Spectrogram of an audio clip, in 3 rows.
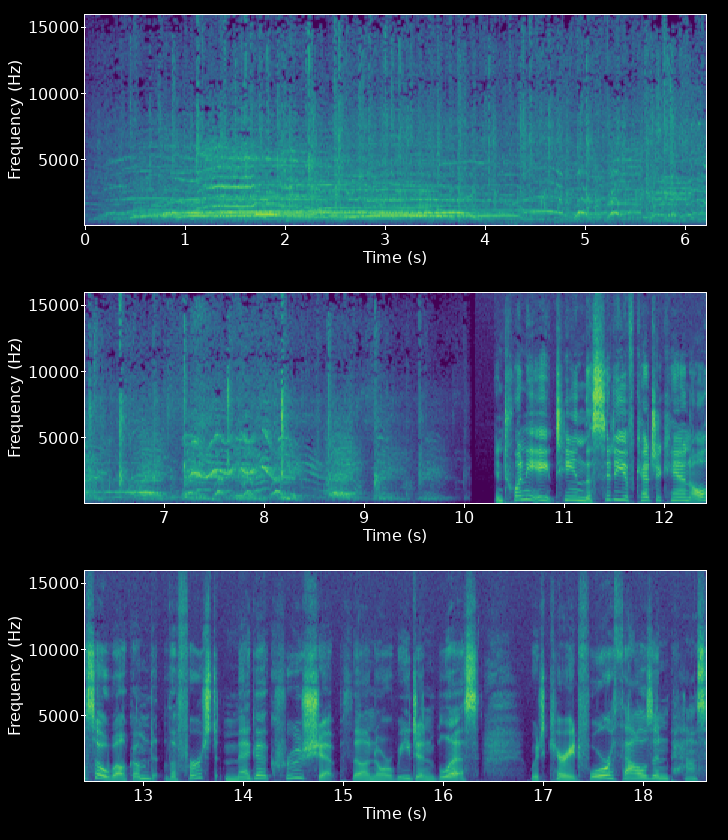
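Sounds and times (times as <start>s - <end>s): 
large enthusiastic crowd cheering and shouting a welcome home: 0.0s - 9.6s
speech: 10.4s - 18.6s.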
